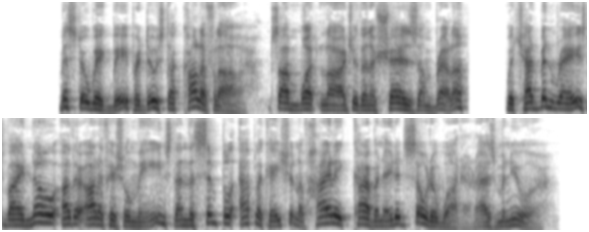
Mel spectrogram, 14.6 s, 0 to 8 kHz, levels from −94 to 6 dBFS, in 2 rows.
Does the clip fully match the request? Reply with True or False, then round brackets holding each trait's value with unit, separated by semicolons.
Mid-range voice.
True (150 Hz)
